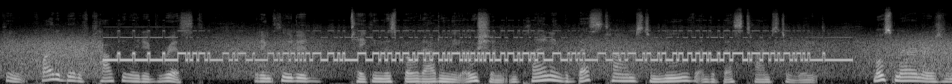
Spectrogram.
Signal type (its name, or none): RTTY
